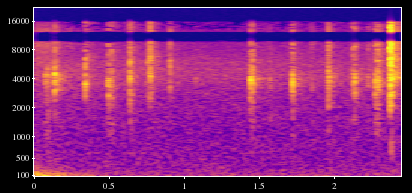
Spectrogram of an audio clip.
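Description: Computer keyboard being typed on: a quick, irregular run of key clicks as a word is typed.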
